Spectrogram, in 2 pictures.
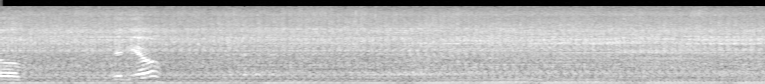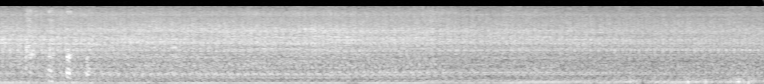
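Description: Wind buffets across the open deck.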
